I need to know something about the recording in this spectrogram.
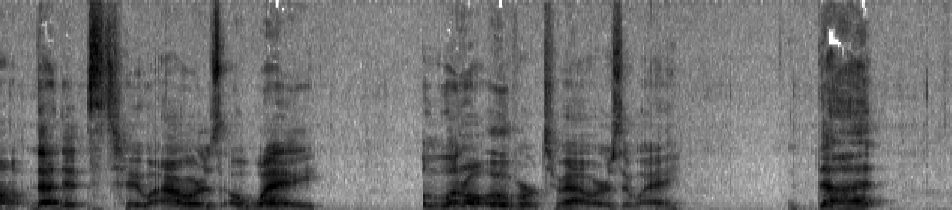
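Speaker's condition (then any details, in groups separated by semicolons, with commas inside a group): Cerebral palsy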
